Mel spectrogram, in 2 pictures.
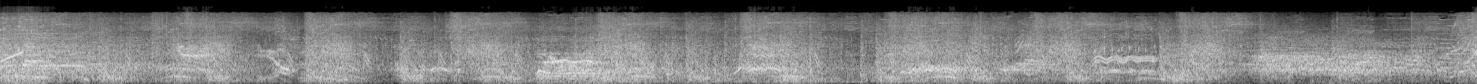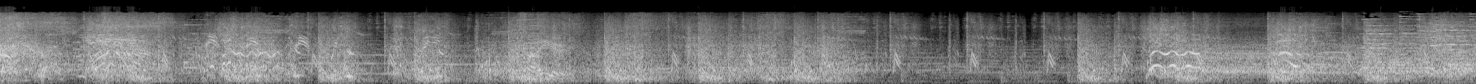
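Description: Game characters clash with battle sounds and small explosions.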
